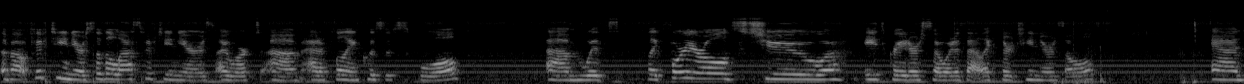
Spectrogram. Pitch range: 200-290 Hz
